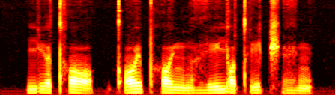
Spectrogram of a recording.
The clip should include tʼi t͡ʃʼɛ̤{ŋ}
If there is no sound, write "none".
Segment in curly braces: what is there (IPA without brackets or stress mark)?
ŋ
